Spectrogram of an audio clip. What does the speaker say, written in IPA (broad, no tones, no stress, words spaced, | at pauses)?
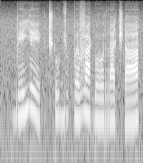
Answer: beje | t͡ʃʼuɡʲupəva ɠora t͡ʃʼa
